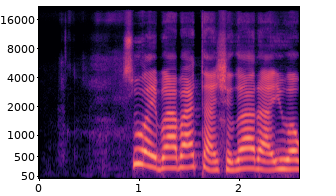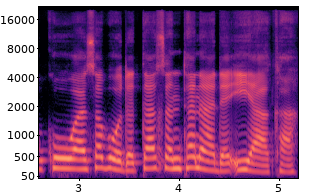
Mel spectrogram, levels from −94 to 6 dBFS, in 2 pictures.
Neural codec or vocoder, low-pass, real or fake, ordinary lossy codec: autoencoder, 48 kHz, 128 numbers a frame, DAC-VAE, trained on Japanese speech; none; fake; none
